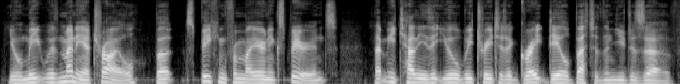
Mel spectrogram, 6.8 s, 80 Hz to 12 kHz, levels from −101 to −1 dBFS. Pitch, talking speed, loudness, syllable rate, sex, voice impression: 145 Hz, 255 wpm, -18 LUFS, 6.3 syllables/s, male, masculine, adult-like, fluent, refreshing, slightly unique, slightly lively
